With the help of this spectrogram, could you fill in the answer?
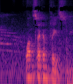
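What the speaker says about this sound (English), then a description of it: "Did not want my cat meowing the entire video" A house cat meows a few times in short bursts indoors, close by, with a person speaking briefly over the meows.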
